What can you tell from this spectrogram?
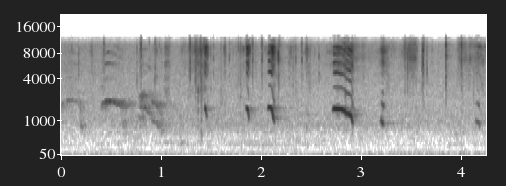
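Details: Toy Poodle in a pet shop giving short high whimpers and whines, some sliding downward, in scattered bursts with a louder drawn-out whine near the end, over a quiet indoor background.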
